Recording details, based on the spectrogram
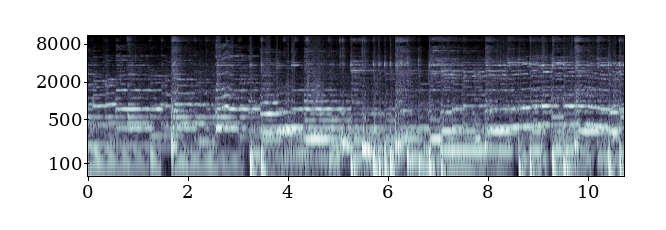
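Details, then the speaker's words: Sound Queen active speaker, previously hoarse and quiet: after replacing the speaker driver and gluing it, music comes through clean and full with solid bass and clear top, no rasp or crackle. It works normally again. "E dan ternyata betul setelah saya melakukan pergantian SP dari speakernya dan speaker ini nyala dengan normal kembali."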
